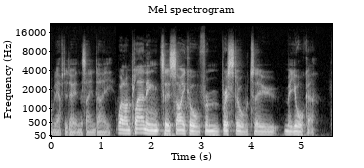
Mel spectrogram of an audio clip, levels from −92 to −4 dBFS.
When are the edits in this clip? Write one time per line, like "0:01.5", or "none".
0:01.3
